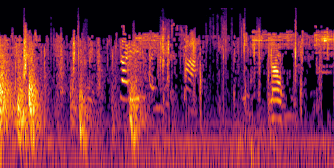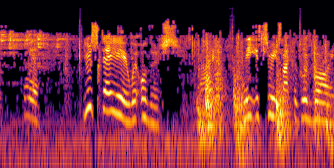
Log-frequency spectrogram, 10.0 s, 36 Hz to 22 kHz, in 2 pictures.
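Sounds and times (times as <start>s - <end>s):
thumps: 0.0s - 10.0s
voices in rough play: 1.1s - 10.0s.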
